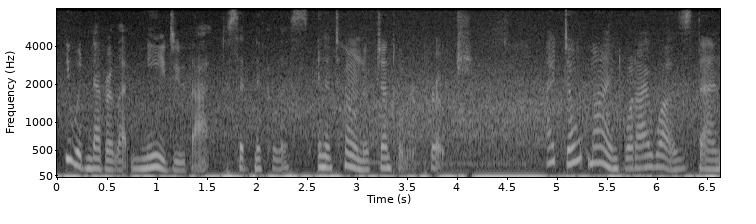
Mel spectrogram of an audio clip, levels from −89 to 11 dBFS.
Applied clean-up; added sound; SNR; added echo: none; Traffic noise, roadway noise; 18 dB; none.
